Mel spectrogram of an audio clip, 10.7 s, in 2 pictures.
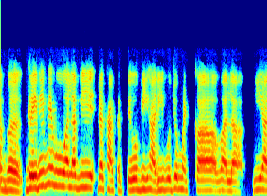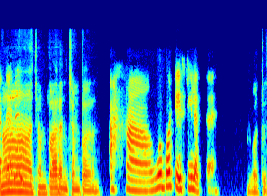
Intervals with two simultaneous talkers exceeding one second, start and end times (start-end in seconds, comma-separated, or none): none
